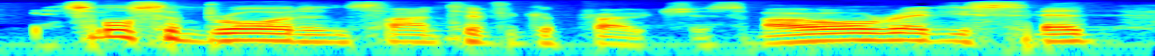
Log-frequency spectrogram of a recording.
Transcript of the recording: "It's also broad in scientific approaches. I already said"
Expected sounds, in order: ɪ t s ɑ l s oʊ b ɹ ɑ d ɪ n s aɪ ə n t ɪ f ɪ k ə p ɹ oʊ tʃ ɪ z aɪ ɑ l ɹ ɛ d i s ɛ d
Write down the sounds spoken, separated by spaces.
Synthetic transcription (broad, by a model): ɪ t s ɑ l s oʊ b ɹ ɑ d ɪ n s aɪ ə n t ɪ f ɪ k ə p ɹ oʊ tʃ ɪ z aɪ ɑ l ɹ ɛ d i s ɛ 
